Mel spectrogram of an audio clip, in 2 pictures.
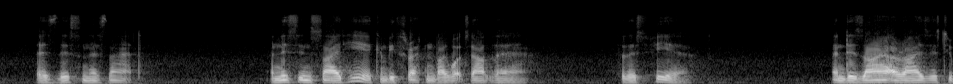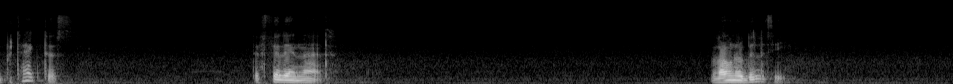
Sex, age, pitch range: male, 50-69, 90-100 Hz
